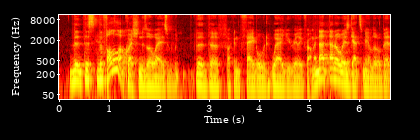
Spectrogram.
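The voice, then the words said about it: Thick broad Australian accent. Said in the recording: “I'm from Australia. Like I have a thick, pretty Bogan accent”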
